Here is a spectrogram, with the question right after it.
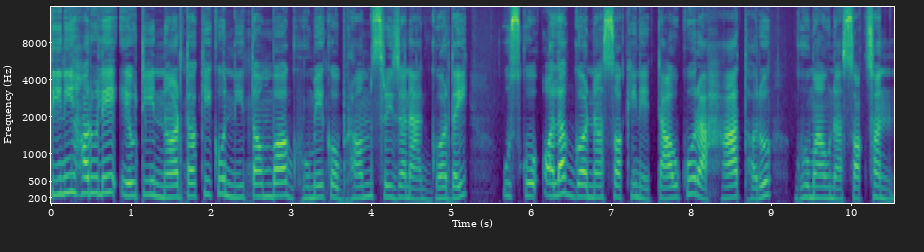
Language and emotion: Nepali, neutral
